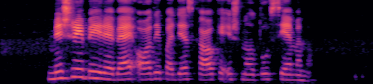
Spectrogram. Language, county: Lithuanian, Šiauliai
